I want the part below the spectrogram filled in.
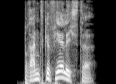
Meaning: inflection of brandgefährlich: 1. strong/mixed nominative/accusative feminine singular superlative degree 2. strong nominative/accusative plural superlative degree
- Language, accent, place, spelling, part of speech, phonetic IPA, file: German, Germany, Berlin, brandgefährlichste, adjective, [ˈbʁantɡəˌfɛːɐ̯lɪçstə], De-brandgefährlichste.ogg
